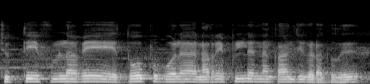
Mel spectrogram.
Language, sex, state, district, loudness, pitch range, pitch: Tamil, male, Tamil Nadu, Kanyakumari, -15 LUFS, 115-135 Hz, 125 Hz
